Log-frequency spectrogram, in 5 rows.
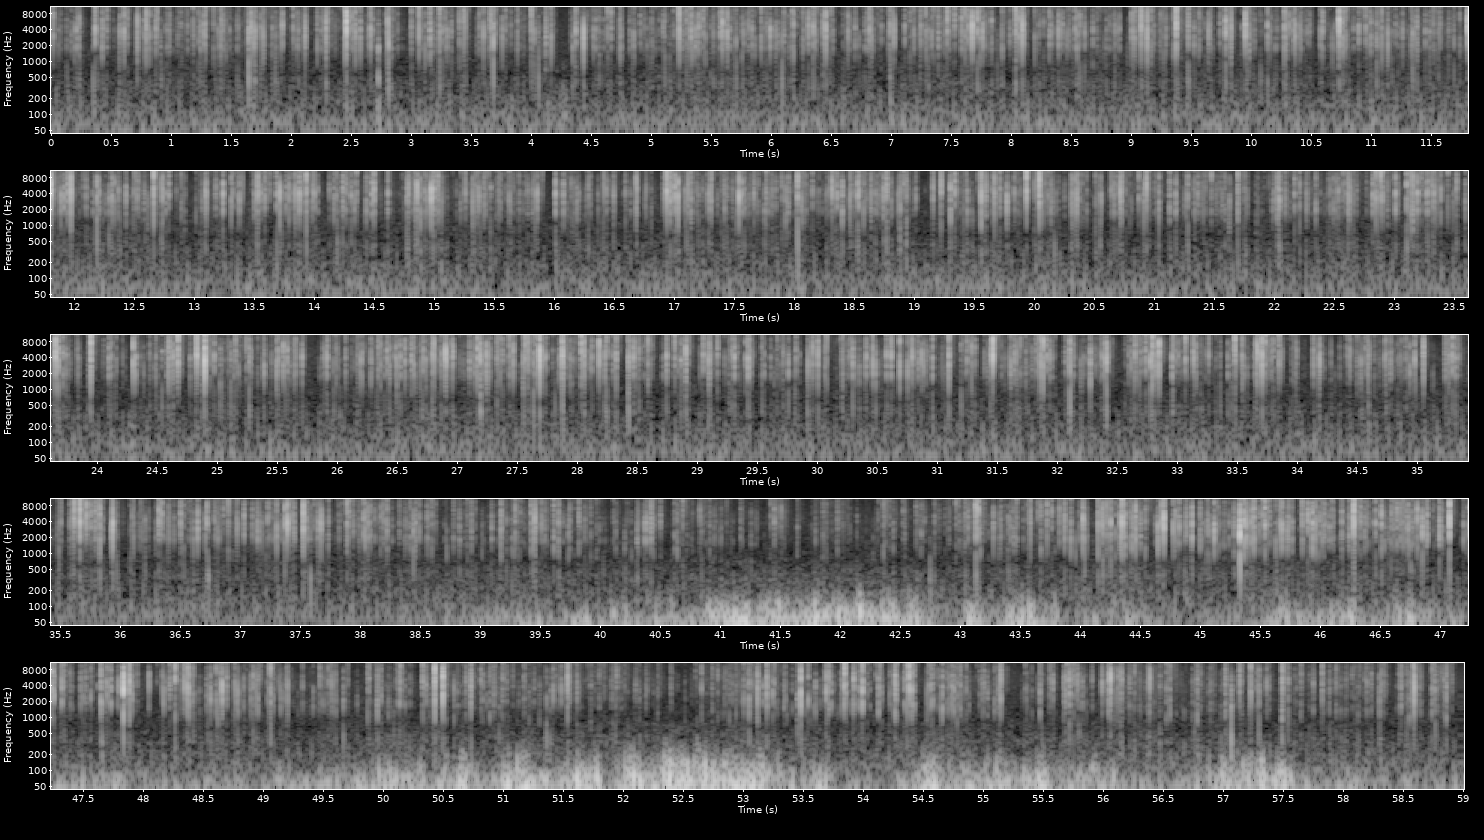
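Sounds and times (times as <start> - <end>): campfire crackling and popping: 0.0 - 59.0
soft fire hiss: 32.3 - 59.0.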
